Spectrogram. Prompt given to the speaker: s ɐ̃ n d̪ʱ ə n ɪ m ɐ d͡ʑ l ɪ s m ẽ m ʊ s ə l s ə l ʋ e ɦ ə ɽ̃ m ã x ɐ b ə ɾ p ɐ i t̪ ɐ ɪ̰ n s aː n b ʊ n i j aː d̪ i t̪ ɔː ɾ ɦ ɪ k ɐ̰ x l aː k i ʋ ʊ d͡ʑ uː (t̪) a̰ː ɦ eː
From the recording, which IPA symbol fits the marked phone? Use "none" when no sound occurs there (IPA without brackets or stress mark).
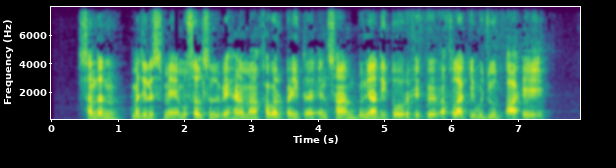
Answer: d̪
